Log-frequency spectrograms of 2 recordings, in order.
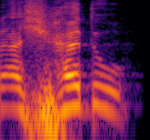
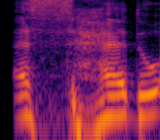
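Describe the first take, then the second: First: The middle consonant is a 'sh' sound. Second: The middle consonant is an 's' sound. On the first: This is the standard fluent pronunciation. The speaker calls it right. "bukan asyhadu" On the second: This is how a companion with less fluent speech said it. The speaker calls it wrong. "as, sin, bukan shin"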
